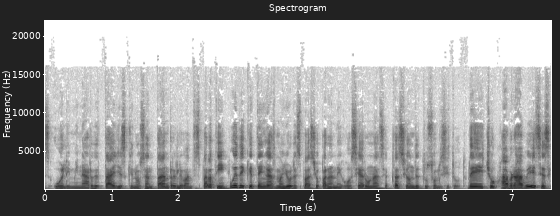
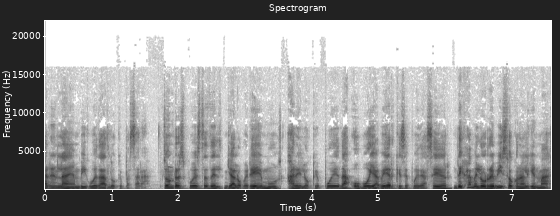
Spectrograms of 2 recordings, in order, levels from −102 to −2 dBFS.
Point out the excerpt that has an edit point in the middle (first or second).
second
